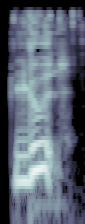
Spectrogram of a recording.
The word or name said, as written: lud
